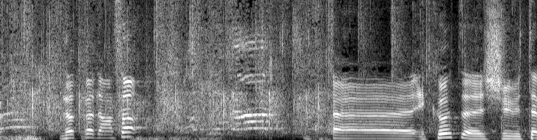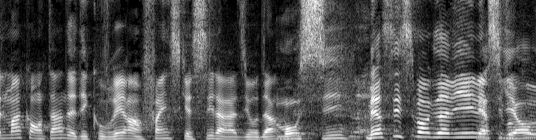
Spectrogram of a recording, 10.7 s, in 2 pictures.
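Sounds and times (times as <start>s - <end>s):
audience applause: 0.0s - 5.2s
speech: 0.6s - 1.5s, 3.3s - 10.7s.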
